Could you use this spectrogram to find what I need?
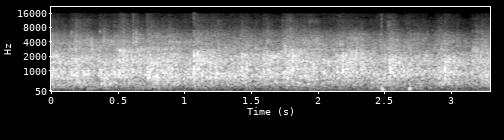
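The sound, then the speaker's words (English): A crowd applauds steadily after a joke at the close of a Christmas talk, a dense wash of many hands clapping at once that holds at an even level for a few seconds, with no voices standing out. “Are you applauding because you only get one bad dad joke?”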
